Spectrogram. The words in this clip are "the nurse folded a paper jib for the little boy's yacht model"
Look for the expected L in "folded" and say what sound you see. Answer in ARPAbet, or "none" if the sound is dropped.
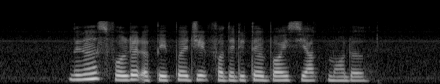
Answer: L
